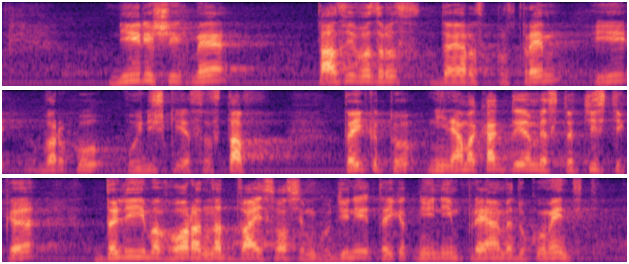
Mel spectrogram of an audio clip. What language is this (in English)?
Bulgarian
